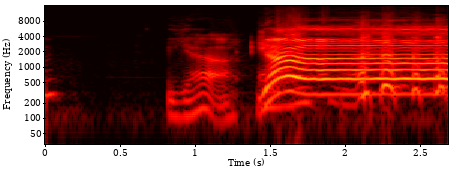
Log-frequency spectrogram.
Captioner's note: elongated yelling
